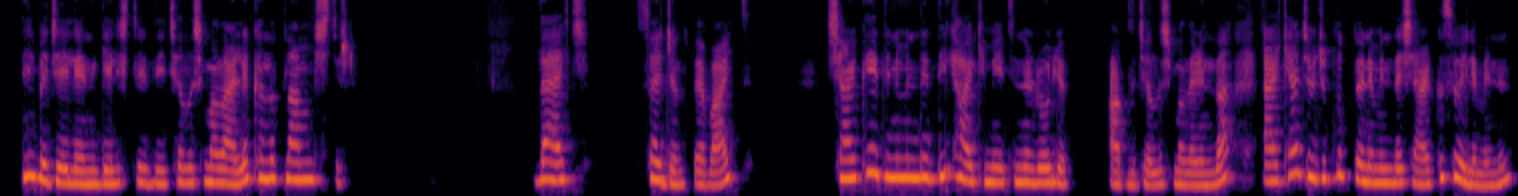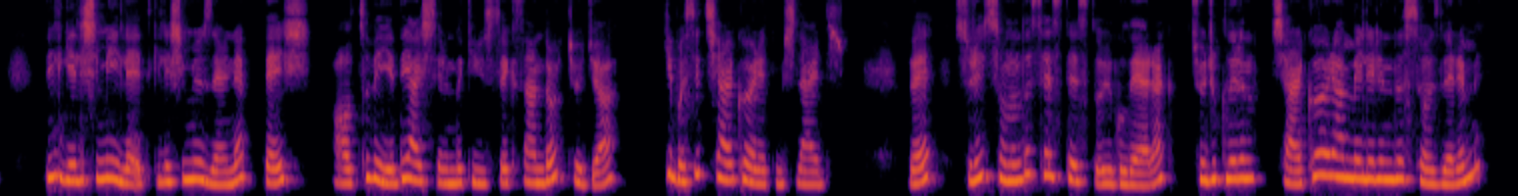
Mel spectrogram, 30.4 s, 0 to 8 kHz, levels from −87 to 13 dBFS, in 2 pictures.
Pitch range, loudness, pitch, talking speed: 215-285 Hz, -27 LUFS, 250 Hz, 95 wpm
